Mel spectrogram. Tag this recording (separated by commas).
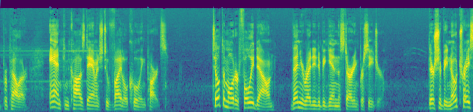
Speech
